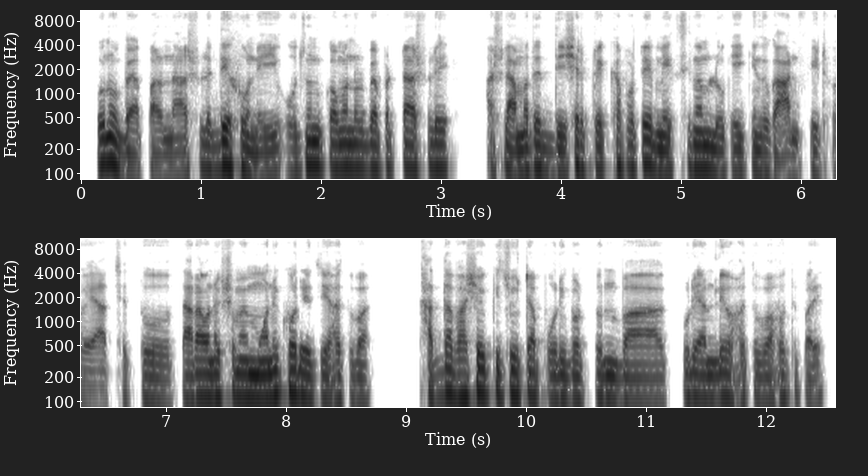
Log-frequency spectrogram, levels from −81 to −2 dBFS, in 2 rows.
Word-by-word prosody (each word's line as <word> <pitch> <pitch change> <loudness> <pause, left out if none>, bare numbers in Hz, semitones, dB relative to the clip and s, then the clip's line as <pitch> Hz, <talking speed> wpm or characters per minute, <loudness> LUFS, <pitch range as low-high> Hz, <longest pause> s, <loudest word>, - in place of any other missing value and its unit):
কোন 135 +1 +6
ব্যাপার 90 0 -3
না। 90 - -3
আসলে 110 +3 -3
দেখুন 115 -4 +4
এই 95 - 0
ওজন 105 +6 +3
কমানোর 115 0 +3
ব্যাপারটা 110 +1 -3
আসলে, 115 +2 -1 0.4
আসলে - - -3
আমাদের 105 +2 +3
দেশের 105 +5 +1
প্রেক্ষাপটে 110 +2 -2
মেক্সিমাম 110 +3 +1
লোকেই 100 +1 -3
কিন্তু 95 -2 -1 0.2
আনফিট 85 -1 -6
হয়ে 85 -2 -5
আছে। - - -20
তো 105 - -3 0.3
তারা 105 +1 +2
অনেক 105 -1 +2
সময় 110 -1 +3
মনে 110 +2 +6
করে 125 -3 +4
যে, 105 - -3
হয়তোবা 100 -1 -3 0.5
খাদ্যাভাসও 110 +2 +2
কিছুটা 120 -1 +1
পরিবর্তন 105 0 -1 0.2
বা 95 0 +1 0.4
করে 115 0 -1
আনলেও 105 +1 +2
হয়তো 100 +1 -7 0.2
হতে 110 +1 -7
পারে। 95 0 -5
110 Hz, 175 wpm, -21 LUFS, 100-115 Hz, 0.5 s, কোন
